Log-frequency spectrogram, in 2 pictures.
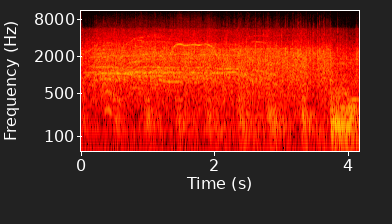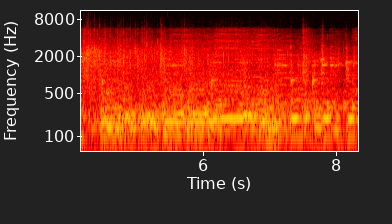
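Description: Studio audience applauding and cheering, then a little under four seconds in a live band strikes up an upbeat number with bass guitar, drums and electric guitar in a steady rhythm.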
